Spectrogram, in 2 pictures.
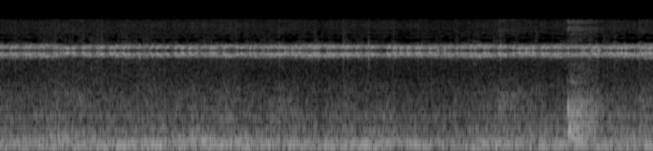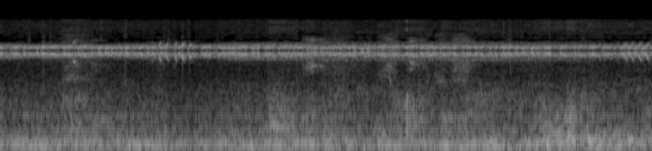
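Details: Black field crickets (Teleogryllus oceanicus) kept for a study and observed at night under red light during mating and aggression. A steady, high, shimmering trill runs throughout, with faint clicks and soft background noise beneath.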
